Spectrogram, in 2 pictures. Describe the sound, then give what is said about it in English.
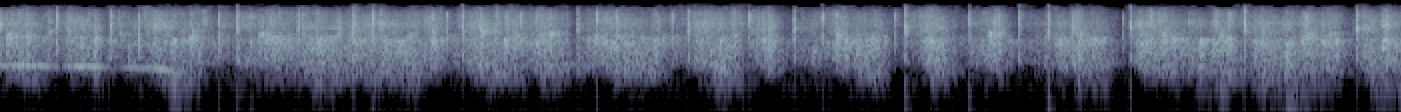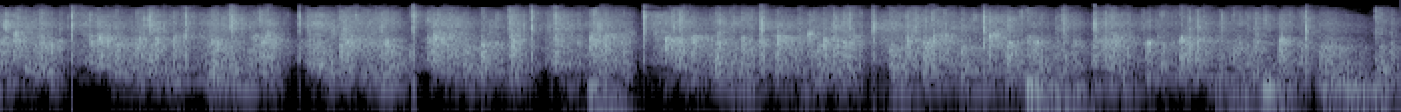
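Sustained, loud applause from a large crowd welcoming writer Peter Gould fills the whole stretch, dense overlapping claps with occasional whoops, steady and enthusiastic throughout with no talking. “We got a hot crowd tonight.”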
